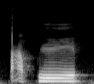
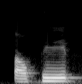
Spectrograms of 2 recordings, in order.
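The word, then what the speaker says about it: طبيب: Dalam bahasa Indonesia suara T biasanya diucapkan lebih ringan dan tidak emfatik seperti tabib, tobib gitu.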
